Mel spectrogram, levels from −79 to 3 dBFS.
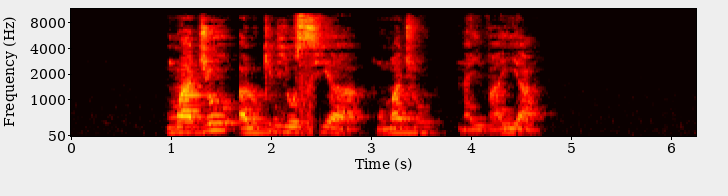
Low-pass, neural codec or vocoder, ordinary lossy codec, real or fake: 9.9 kHz; none; AAC, 64 kbps; real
